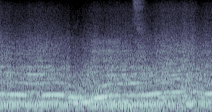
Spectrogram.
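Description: Drift car engine held at full throttle during a competition battle run, a loud continuous high-revving roar with wavering pitch and hints of tire noise, no voices.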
